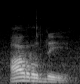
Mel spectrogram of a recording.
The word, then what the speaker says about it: أرض: When ra has a sukun, or when ra is a sakin, the letter before has a fatha, we pronounce it with tafkhim. So heavy. Ard.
